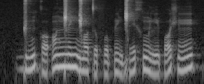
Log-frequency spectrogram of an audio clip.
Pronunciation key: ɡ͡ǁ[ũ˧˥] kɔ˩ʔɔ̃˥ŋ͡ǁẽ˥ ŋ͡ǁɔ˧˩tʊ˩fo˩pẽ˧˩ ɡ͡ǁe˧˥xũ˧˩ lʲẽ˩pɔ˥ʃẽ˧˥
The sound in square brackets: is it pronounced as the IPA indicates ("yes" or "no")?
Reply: yes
